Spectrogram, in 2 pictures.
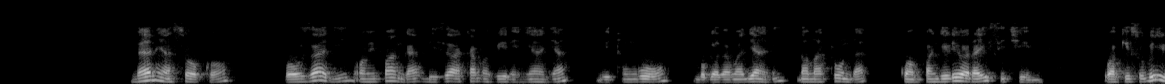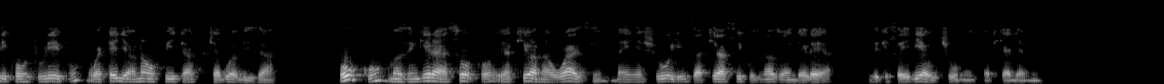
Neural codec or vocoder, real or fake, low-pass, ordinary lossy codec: codec, 16 kHz, 8 kbps, FunCodec, trained on Chinese and English, 25 frames a second; fake; 7.2 kHz; Opus, 24 kbps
